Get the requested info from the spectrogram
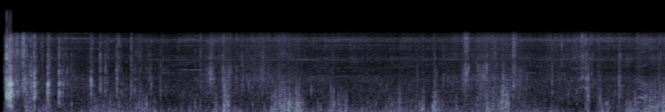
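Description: Wind rumbling on the microphone, with many irregular knocks and clicks, the loudest at the very start as the camera is handled and set down.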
